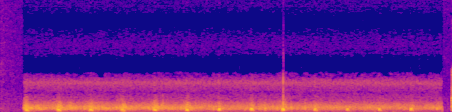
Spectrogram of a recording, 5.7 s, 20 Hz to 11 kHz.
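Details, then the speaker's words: Fetal heartbeat at 20 weeks of pregnancy on a home fetal Doppler: rapid, regular galloping thumps over a steady hiss, about 150 beats a minute. "und da kann ich euch mal einblenden jetzt in der zwanzigsten woche hört man das manchmal echt gut"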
